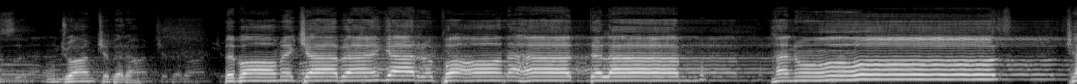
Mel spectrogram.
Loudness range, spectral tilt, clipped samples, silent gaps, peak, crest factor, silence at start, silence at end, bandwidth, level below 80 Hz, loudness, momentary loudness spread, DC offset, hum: 3 LU; -5.5 dB/octave; under 0.1%; none; 0 dBFS; 14 dB; 0 s; 0 s; 15.5 kHz; -54 dBFS; -13 LUFS; 16 LU; under 0.1%; none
